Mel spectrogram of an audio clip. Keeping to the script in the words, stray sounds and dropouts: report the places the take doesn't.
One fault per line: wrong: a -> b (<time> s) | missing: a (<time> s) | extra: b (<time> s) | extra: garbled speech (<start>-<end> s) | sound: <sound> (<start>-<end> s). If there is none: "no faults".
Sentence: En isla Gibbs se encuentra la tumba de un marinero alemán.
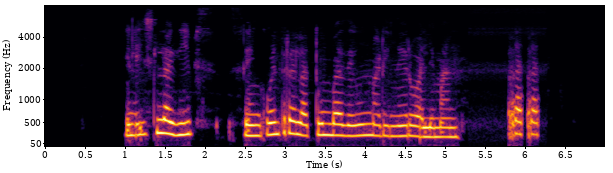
sound: laugh (5.8-6.2 s)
